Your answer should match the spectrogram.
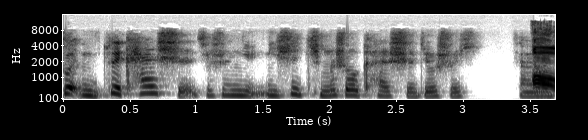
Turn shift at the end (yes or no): yes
